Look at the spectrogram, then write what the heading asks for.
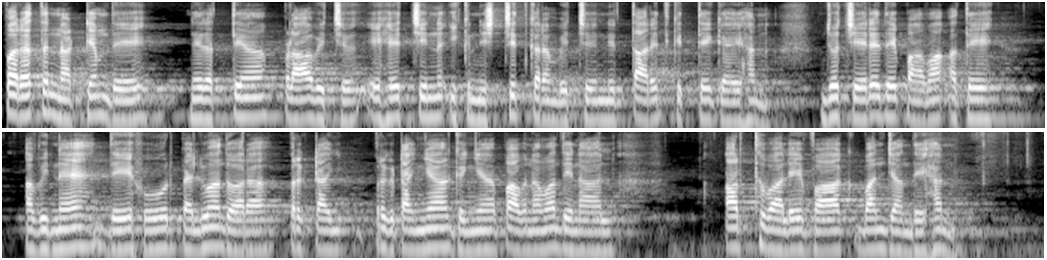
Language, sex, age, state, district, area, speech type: Punjabi, male, 30-45, Punjab, Patiala, urban, read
